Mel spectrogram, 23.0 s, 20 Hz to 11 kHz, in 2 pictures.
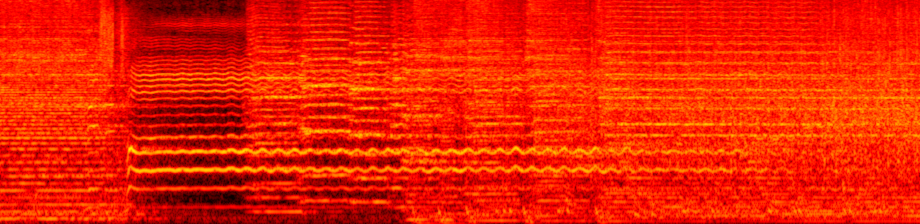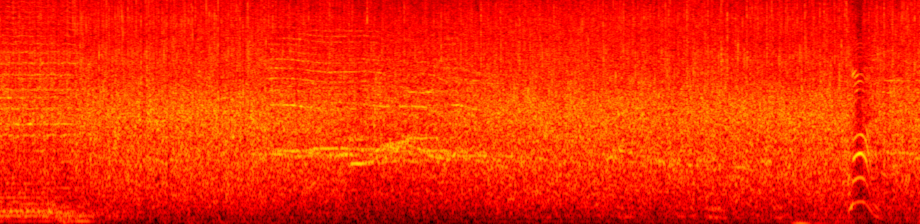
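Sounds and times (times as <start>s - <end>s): studio audience applauding: 6.6s - 23.0s.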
